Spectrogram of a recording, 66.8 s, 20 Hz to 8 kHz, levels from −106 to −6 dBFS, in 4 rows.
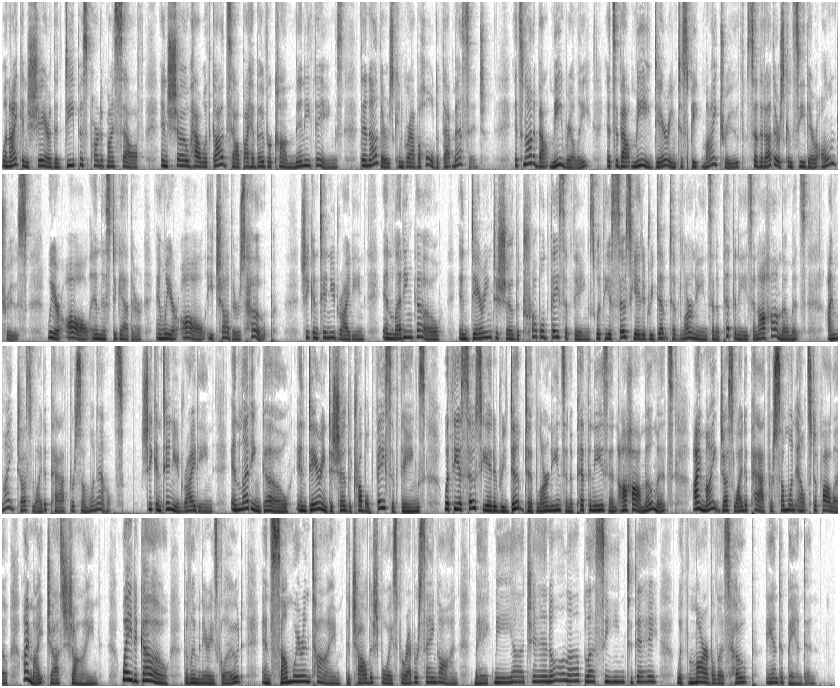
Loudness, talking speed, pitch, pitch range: -28 LUFS, 150 wpm, 215 Hz, 185-245 Hz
